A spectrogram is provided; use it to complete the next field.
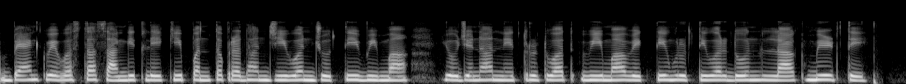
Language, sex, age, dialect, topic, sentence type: Marathi, female, 51-55, Varhadi, banking, statement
